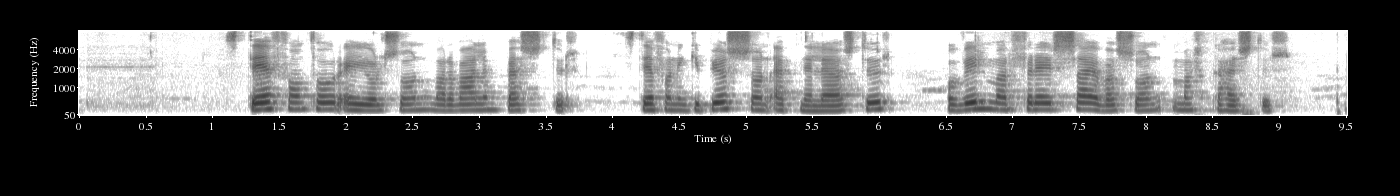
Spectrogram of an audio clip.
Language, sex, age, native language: Icelandic, female, 30-39, Icelandic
